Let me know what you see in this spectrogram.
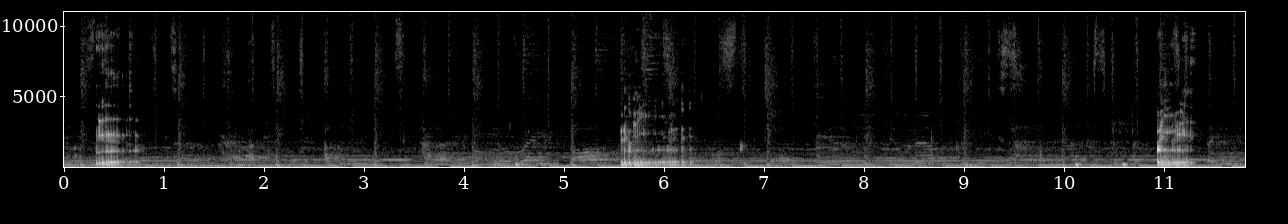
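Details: Three loud, low belches spaced several seconds apart over quiet background music, tagged as gassy. Repeated burping.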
